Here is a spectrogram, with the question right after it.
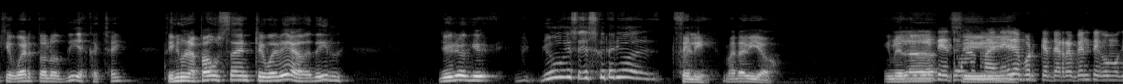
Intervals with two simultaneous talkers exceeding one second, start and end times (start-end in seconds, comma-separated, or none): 8.9-10.3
